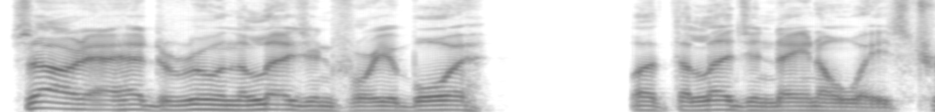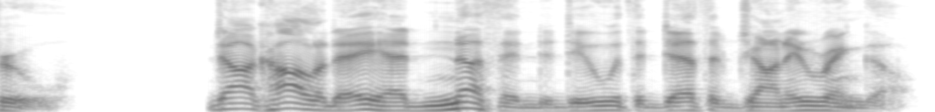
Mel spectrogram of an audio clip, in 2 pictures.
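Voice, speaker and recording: An actor playing a grizzled old gunslinger with an American Western accent, spinning boastful, salty tales in a video game. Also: male voice, fairly low pitch, moderate pace, bright, forceful tone. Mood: wry, matter-of-fact. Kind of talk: dramatic storytelling narration. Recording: music behind the voice.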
